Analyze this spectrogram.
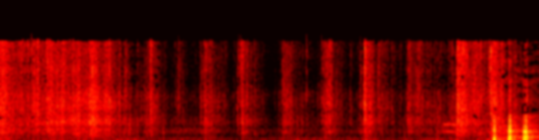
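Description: A plush toy rustling and crinkling as a puppy tugs at it and mouths it, in faint scattered rustles and ticks; a short voice is heard near the end.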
